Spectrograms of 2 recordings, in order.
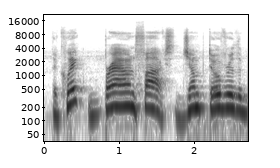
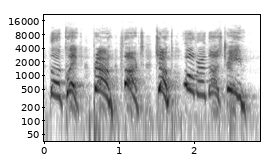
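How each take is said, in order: First: Slow reading. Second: Put-on chanted, shout it back like a room of kids in unison; class chanting. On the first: Shown as a demonstration. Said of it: "So I said". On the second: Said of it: "sixty-four kids".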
